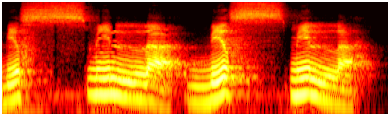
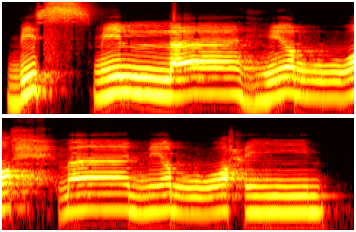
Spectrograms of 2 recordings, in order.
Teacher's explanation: kita tidak boleh membaca huruf sin ini dengan suara tebal, ya. Dengan suara tebal, seperti misalkan bismillah, bismillah. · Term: harus tipis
